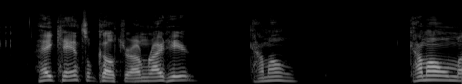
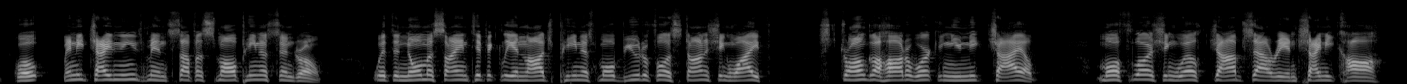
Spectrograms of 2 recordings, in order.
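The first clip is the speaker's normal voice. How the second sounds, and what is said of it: Put-on foreign accent. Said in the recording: “reading it with that accent”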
